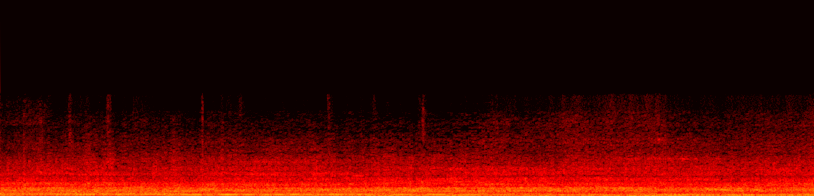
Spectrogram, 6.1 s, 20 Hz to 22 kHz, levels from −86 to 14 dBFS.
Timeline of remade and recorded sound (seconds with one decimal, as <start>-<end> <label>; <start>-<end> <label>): 0.0-1.0 recorded; 1.0-1.7 remade; 1.7-6.1 recorded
